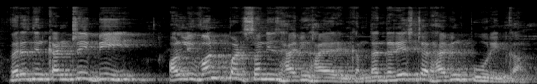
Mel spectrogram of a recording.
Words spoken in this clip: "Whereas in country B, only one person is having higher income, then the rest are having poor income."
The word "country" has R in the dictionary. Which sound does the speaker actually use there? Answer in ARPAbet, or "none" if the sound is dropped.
R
